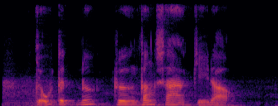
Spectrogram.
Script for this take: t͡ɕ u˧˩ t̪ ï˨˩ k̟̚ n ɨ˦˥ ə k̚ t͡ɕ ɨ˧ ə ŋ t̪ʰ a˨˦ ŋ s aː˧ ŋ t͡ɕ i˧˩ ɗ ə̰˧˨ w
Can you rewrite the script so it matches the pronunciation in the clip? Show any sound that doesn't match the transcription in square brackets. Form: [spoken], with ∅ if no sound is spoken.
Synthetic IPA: t͡ɕ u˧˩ t̪ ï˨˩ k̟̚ n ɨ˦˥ ə k̚ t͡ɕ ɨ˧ ə ŋ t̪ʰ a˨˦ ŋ s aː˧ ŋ t͡ɕ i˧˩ ɗ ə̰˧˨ w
